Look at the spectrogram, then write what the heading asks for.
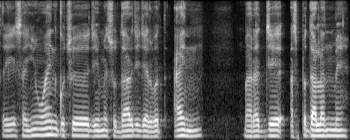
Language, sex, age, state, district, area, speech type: Sindhi, male, 30-45, Gujarat, Surat, urban, spontaneous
